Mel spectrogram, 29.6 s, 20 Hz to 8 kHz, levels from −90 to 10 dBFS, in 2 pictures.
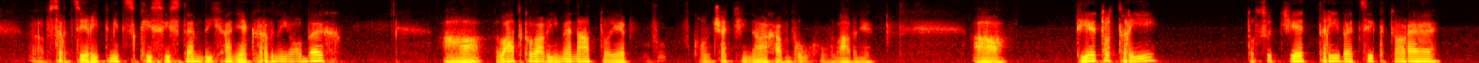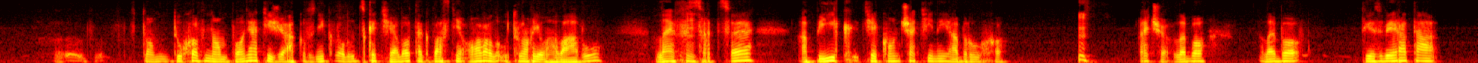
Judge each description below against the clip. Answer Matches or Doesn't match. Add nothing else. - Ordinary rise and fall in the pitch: Matches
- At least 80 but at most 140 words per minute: Matches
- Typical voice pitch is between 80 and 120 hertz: Matches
